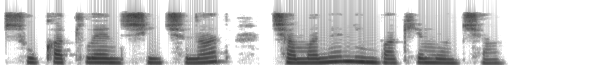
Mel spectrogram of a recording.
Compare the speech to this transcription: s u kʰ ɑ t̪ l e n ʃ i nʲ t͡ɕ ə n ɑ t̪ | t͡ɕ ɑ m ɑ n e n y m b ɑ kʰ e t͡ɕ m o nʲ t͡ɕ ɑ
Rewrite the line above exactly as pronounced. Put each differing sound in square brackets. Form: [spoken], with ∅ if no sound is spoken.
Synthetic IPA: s u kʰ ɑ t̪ l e n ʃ i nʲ t͡ɕ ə n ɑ t̪ | t͡ɕ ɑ m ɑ n e n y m b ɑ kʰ e [∅] m o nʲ t͡ɕ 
